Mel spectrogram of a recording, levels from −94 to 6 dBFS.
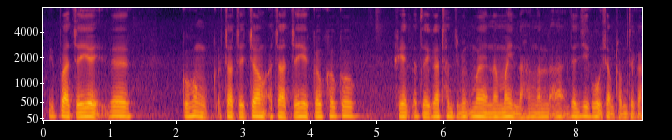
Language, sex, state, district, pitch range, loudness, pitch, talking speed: Wancho, male, Arunachal Pradesh, Longding, 110-120 Hz, -19 LUFS, 115 Hz, 205 wpm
